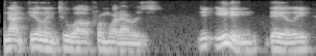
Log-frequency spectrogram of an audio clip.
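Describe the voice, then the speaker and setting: A middle-aged man from Chile telling his own story conversationally as a guest, halting and repeating his words. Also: fairly low pitch, fairly bright tone, breathy edge. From Chile, emigrated to the United States. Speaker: podcast guest, snack bar entrepreneur. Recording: dull, lo-fi audio.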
